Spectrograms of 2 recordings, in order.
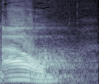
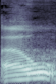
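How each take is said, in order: First: The vowel is said with a wider, open mouth. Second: The vowel is said with a narrow, small mouth. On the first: The speaker calls it wrong. "Kalau au itu Melayu" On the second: The speaker calls it right. "Au kecilkan mulut sebenarnya"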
